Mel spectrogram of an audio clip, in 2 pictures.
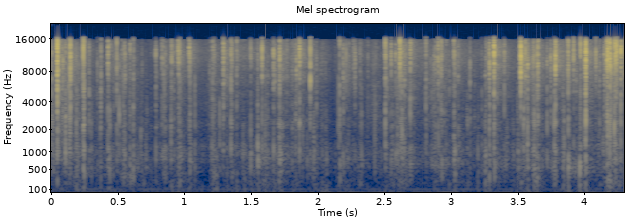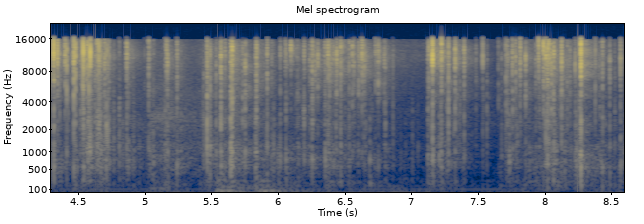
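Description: Fingers rub and crinkle the cellophane wrap on a cardboard tea box. The result is a continuous stream of dense, bright crackles and rustles with quick dry transients, little low-end weight, and brief quieter pauses between bursts.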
